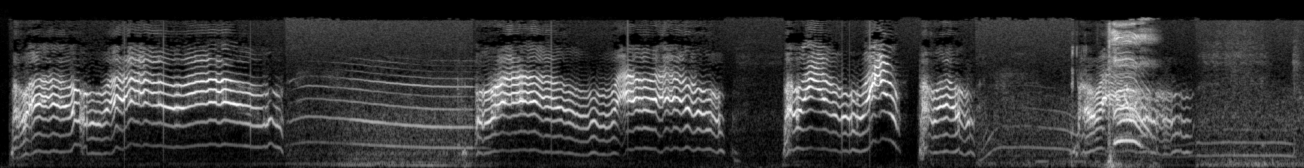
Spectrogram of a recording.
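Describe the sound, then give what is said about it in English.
A man loudly imitates a cat's caterwauling with long, wavering yowls, so convincingly that his own cat answers with softer meows in the background, the two trading cries back and forth. “The loud caterwauling in this clip is being done by a guy who is so good at it that he confuses his own cat.”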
